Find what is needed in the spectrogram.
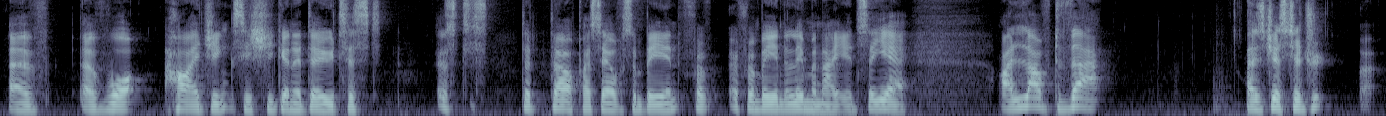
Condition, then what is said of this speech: Stuttering. I've got a stammer and I struggle with hard G, so I had to awkwardly say, I'm not sure if I can say our pet's name.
